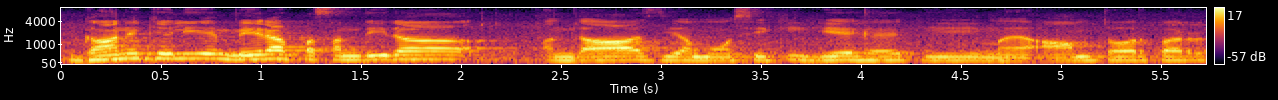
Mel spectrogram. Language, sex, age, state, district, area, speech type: Urdu, male, 30-45, Delhi, North East Delhi, urban, spontaneous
